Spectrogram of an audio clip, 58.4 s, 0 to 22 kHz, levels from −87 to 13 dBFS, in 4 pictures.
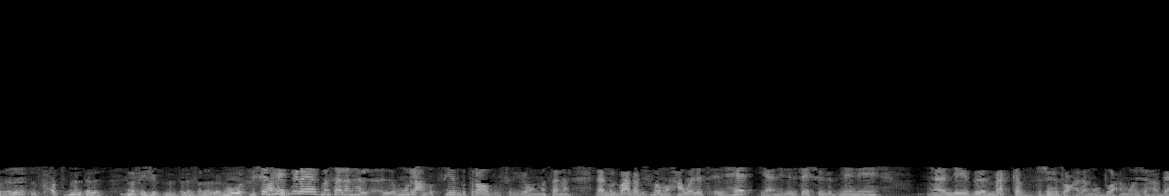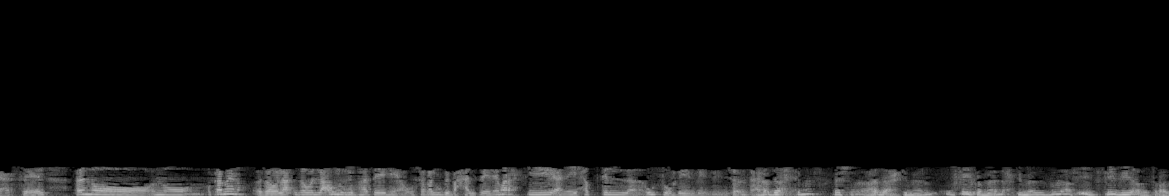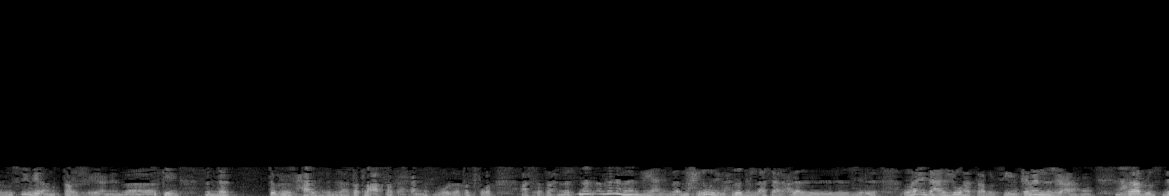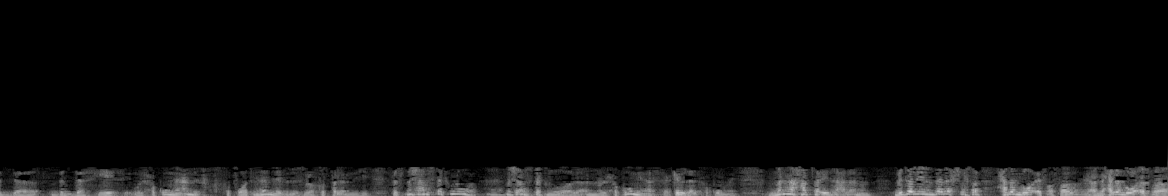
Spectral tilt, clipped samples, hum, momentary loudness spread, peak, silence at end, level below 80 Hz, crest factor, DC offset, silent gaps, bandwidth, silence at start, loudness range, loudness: -11 dB/octave; under 0.1%; none; 11 LU; -4 dBFS; 0 s; -62 dBFS; 22 dB; under 0.1%; none; 3.5 kHz; 0 s; 6 LU; -25 LUFS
